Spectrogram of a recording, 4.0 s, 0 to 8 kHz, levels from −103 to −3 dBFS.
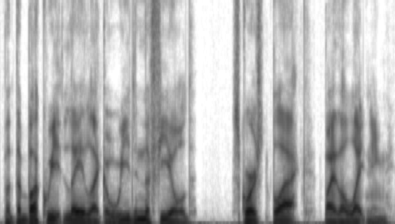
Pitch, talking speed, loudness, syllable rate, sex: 95 Hz, 230 wpm, -18 LUFS, 5.2 syllables/s, male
